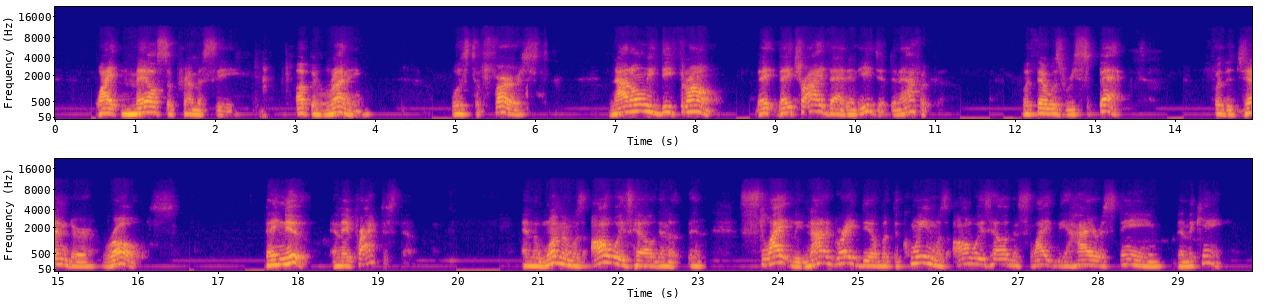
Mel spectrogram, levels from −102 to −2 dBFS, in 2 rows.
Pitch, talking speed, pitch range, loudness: 135 Hz, 120 wpm, 120-145 Hz, -27 LUFS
